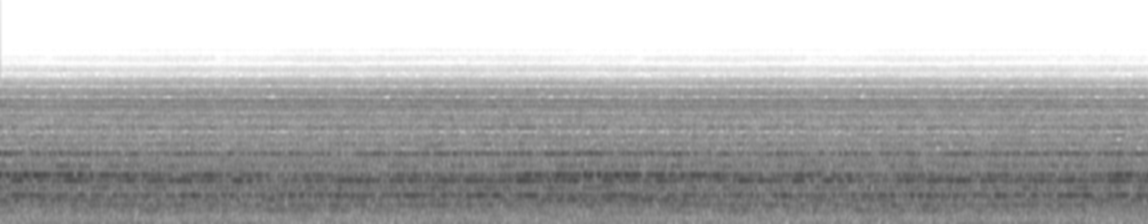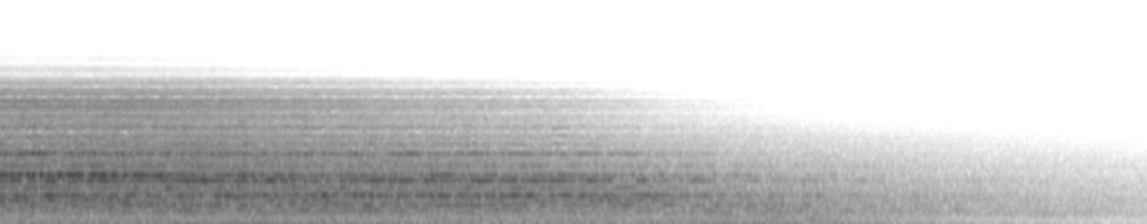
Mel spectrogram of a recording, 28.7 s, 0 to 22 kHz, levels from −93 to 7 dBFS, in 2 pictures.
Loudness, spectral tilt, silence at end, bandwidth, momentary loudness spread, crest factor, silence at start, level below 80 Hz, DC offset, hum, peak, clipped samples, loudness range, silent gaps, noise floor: -26 LUFS; -5.5 dB/octave; 2.35 s; 7.8 kHz; 12 LU; 16 dB; 0 s; -50 dBFS; under 0.1%; none; -12 dBFS; under 0.1%; 12 LU; none; -61 dBFS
